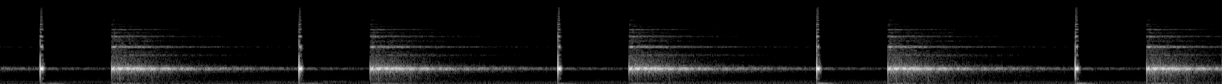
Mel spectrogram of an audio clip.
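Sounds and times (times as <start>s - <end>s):
sonar ringtone: 1.1s - 3.0s, 3.7s - 5.6s, 6.3s - 8.2s, 8.9s - 12.2s.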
